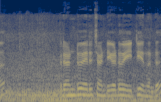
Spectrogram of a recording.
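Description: A person speaking from about a second in, over a steady low rumble of outdoor background noise.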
